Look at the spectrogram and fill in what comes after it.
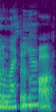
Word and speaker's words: Wallachia: Am I saying that wrong again? – You're using like an S sound. – Wallachia? – Wallachia.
